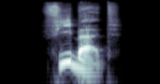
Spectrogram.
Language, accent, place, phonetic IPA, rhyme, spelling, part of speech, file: German, Germany, Berlin, [ˈfiːbɐt], -iːbɐt, fiebert, verb, De-fiebert.ogg
- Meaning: inflection of fiebern: 1. third-person singular present 2. second-person plural present 3. plural imperative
